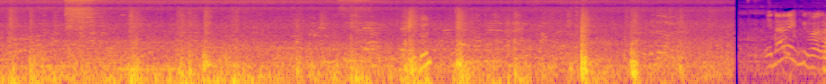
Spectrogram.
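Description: Steady train rumble with clanks and wheel squeals, a few sharp bangs, and people talking nearby in a busy station.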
